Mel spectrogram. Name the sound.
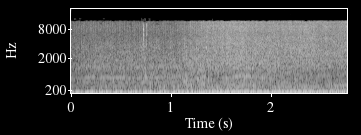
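car accelerating away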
